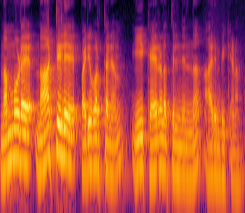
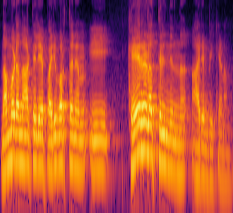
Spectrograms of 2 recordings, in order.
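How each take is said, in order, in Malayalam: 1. ഊന്നൽ വരുന്നത് നമ്മുടെ എന്ന വാക്കിലാണ്. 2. ഊന്നൽ വരുന്നത് കേരളത്തിൽ എന്ന വാക്കിലാണ്.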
